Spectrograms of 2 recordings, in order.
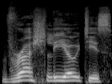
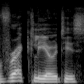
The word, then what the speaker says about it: Vrachliotis: say your last name you say it vrashlyotis or vracliotis you can choose and you picked the second and that was pretty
